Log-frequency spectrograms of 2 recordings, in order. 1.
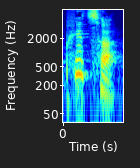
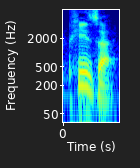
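中间的辅音是 ts 音。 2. 中间的辅音不是 ts 音。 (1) "中间还是发ts" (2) "而不是pizza"

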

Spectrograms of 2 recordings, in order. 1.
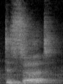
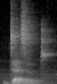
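Akcent pada na drugą sylabę. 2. Akcent pada na pierwszą sylabę. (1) "Będziemy akcentować drugą sylabę" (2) "będziemy akcentować pierwszą sylabę"

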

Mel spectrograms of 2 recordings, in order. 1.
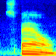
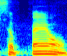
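Từ này được đọc thành một âm tiết ngắn, nhanh. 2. Từ này được tách thành hai âm tiết. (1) "Thì chỉ là như này" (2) "Đọc như thế là thành hai âm mất rồi"

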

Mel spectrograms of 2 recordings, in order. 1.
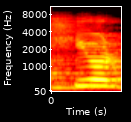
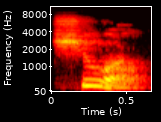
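শব্দটি সাধারণ 'or' ধ্বনি দিয়ে শেষ হয়। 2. শব্দটি oo-uh গ্লাইড দিয়ে শেষ হয়।

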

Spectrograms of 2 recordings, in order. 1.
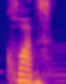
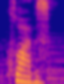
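结尾的 th 和 s 是浊音。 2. 结尾的 th 和 s 是浊音。

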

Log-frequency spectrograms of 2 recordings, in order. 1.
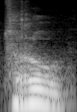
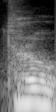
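ಈ ಪದ ದೀರ್ಘ oo ಸ್ವರದಲ್ಲಿ ಮುಗಿಯುತ್ತದೆ. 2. ಈ ಪದ ದೀರ್ಘ oo ಸ್ವರದಲ್ಲಿ ಮುಗಿಯುತ್ತದೆ.

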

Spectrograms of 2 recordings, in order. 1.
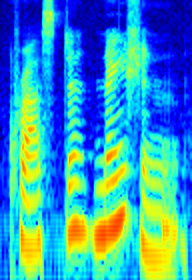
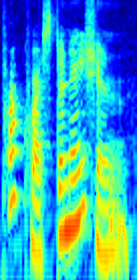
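천천히 또박또박 말해요. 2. 빠르고 매끄럽게 말해요. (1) "한 번 더 해보겠습니다" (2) "그럼 이제 빨리 이렇게 발음하게 되면요"

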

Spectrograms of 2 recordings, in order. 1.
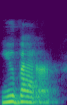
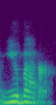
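'had' 단어는 완전히 생략됩니다. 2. 'had' 단어는 완전히 생략됩니다.

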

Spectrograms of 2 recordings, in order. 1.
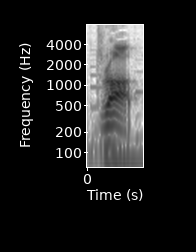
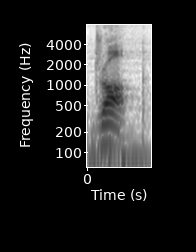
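母音は開いた、円唇でない「ah」の音です。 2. 母音は短く、円唇の「o」の音です。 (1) "アメリカ英語では" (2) "イギリス英語での発音"

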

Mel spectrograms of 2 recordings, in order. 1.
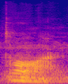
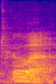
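Nguyên âm nghe giống or. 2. Nguyên âm trượt từ oo sang uh. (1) "to r thì là tour" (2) "u ơ là tour"

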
